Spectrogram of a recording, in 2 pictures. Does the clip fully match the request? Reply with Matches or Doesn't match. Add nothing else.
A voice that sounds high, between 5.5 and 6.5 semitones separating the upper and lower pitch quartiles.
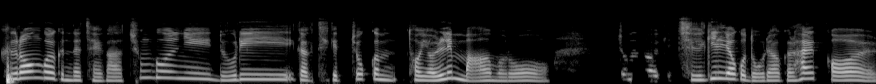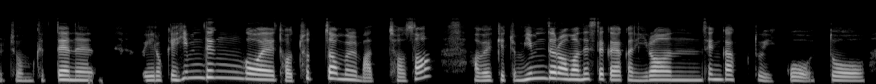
Matches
